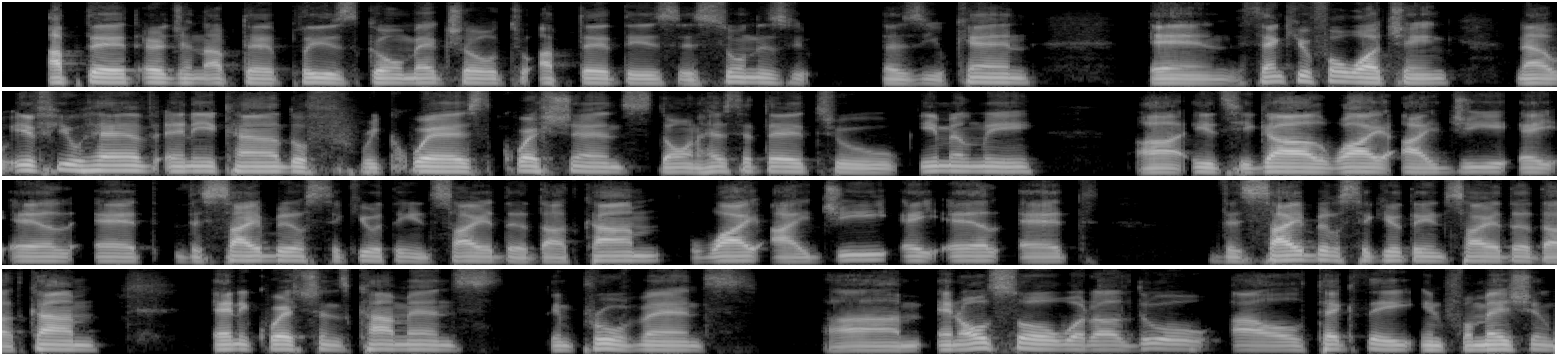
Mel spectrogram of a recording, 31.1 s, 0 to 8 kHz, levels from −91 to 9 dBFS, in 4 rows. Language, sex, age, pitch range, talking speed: English, male, 50-69, 100-115 Hz, 120 wpm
